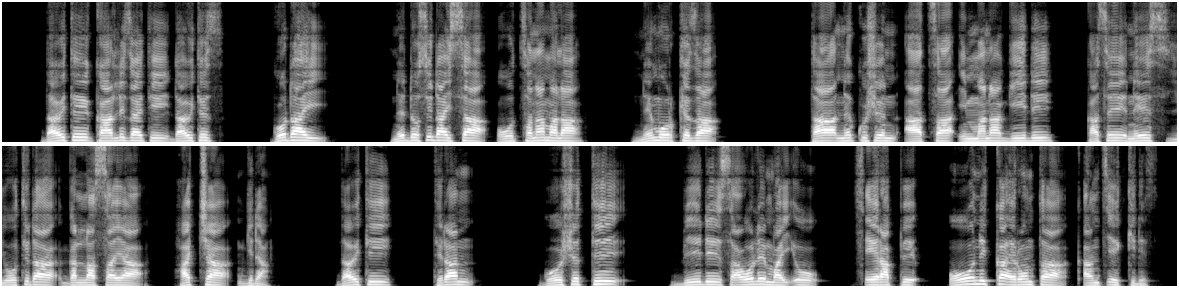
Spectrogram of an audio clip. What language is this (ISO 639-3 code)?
gmv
